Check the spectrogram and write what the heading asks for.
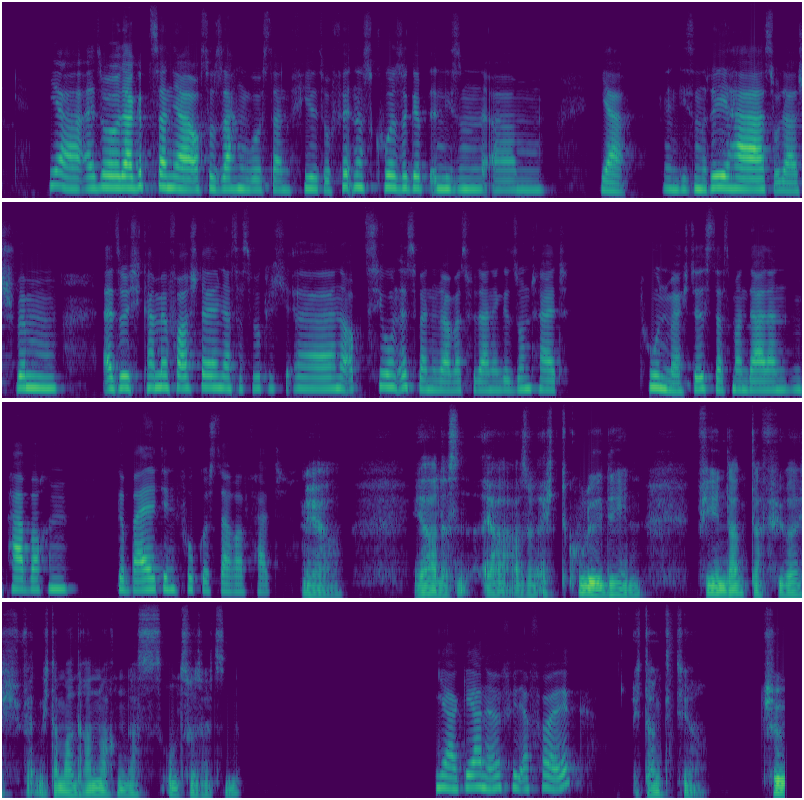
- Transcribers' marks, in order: none
- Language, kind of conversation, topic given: German, advice, Warum fällt es mir schwer, regelmäßig Sport zu treiben oder mich zu bewegen?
